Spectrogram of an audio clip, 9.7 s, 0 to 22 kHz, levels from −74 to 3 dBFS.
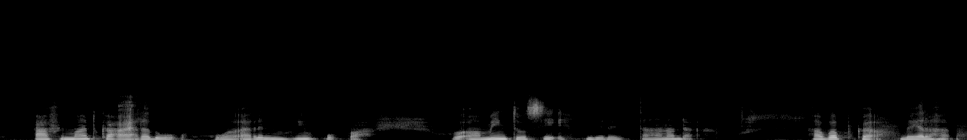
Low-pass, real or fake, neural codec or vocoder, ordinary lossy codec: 7.2 kHz; fake; codec, 16 kHz, 0.5 kbps, X-Codec, HuBERT features, trained on LibriSpeech; none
